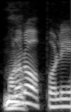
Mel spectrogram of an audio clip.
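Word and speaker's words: Monopoli: I'll be splitting my time between, how do you pronounce Monopoly over there? Monopoly.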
